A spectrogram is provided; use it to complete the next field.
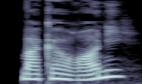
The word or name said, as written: MAKARONIER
